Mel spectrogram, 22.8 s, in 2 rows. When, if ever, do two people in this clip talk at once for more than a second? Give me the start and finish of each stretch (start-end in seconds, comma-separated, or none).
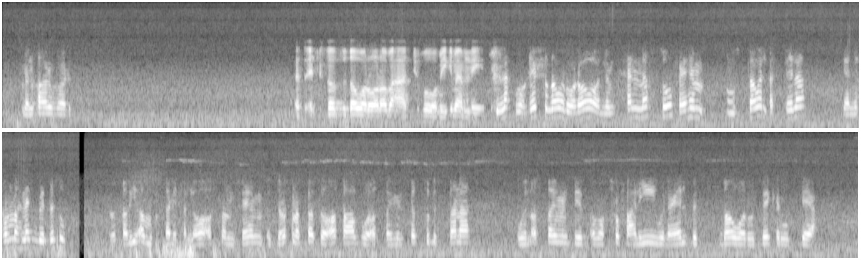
none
